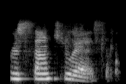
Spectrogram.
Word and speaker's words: presumptuous: this squ right here presumptuous presumptuous so that's how you say it um presumptuous you kind you'll kind of hear that it makes it more of a c kind of sound um especially in and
